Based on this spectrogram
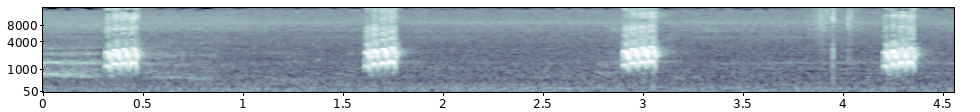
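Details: Red-whiskered bulbul used as a lure bird, giving a fighting song to stir other bulbuls into singing. Four short, harsh, burry notes arrive one by one, about every 1.3 seconds, over a quiet background hiss.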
